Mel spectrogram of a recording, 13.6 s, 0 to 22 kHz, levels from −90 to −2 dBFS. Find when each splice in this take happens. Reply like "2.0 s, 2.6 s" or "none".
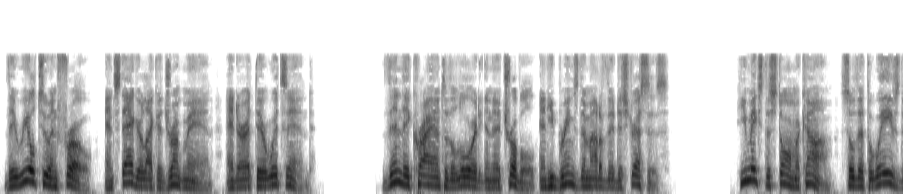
none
